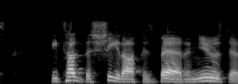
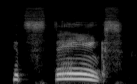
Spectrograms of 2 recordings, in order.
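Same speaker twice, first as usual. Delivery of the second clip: wail; 10 semitones higher than usual. A narrator's reading. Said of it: "Vinny wailed".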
